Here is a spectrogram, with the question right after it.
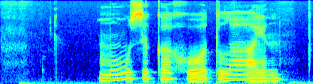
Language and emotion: Russian, sad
